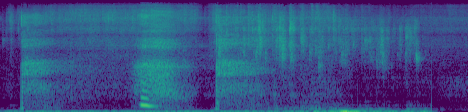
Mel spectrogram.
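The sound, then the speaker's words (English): Water pours and splashes in a few short gushes as a person is rinsed off while bathing, with softer trickling between the bursts. “Let me rinse you off one last time.”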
